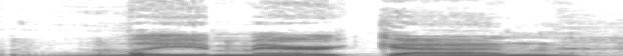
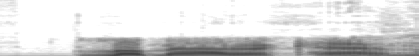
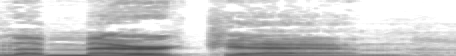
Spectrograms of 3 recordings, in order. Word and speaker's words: L'American: Well, it's a great story about your father and Le American. How do you pronounce that? Le American or American or? – Pronunciation is L'American. – L'American.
